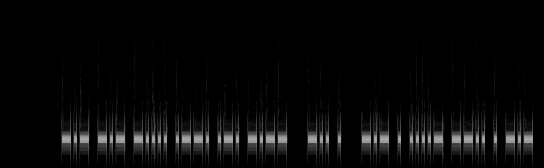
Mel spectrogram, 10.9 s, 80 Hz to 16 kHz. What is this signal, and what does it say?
Morse code, heard as a keyed tone, about 21 wpm, 700 Hz. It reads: KK6PRY DE KE4ZEK
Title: USA Callsign DE Callsign - 6 Characters - 20wpm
